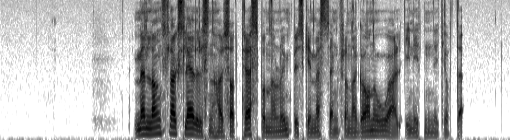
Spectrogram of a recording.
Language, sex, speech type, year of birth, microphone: Norwegian, male, read, 1981, Sennheiser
